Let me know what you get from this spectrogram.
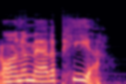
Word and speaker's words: onomatopoeia: Well, you threw me off with that pronunciation, onomatopoeia. – That's how you pronounce it. – I don't think so. – Onomatopoeia. Onomatopoeia. – So, O-N-O-M-P. No, O-N-O-M-A.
